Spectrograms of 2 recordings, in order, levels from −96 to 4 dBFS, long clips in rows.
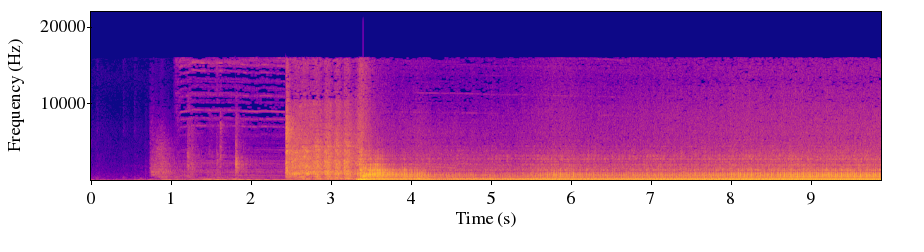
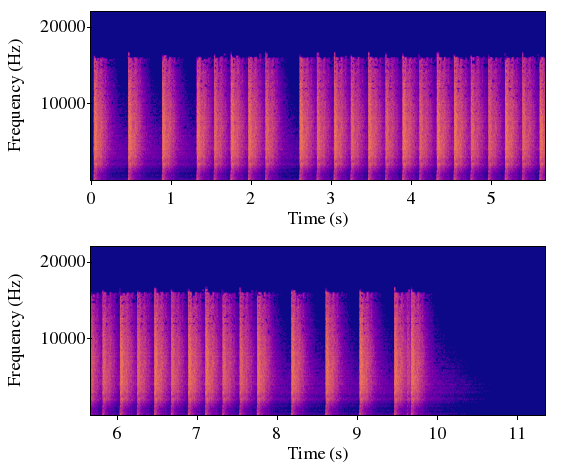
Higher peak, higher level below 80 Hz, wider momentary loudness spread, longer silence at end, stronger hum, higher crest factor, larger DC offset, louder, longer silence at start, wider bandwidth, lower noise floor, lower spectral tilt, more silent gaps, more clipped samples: first, 0 dBFS vs -6 dBFS; first, -30 dBFS vs -68 dBFS; first, 20 LU vs 4 LU; second, 0 s vs 1.5 s; neither; second, 18 dB vs 24 dB; neither; first, -18 LUFS vs -26 LUFS; first, 0.75 s vs 0.05 s; about the same, 16.5 kHz vs 16.5 kHz; second, -56 dBFS vs under -90 dBFS; first, -5.5 dB/octave vs 2.5 dB/octave; neither; neither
